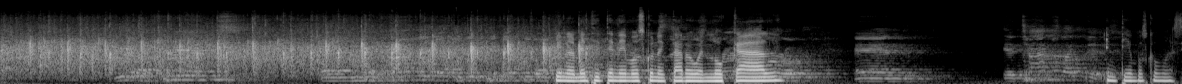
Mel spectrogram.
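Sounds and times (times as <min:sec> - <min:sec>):
audience applause: 0:00.0 - 0:06.5
voices and faint shouts of cheering: 0:00.0 - 0:06.8
speech: 0:05.6 - 0:08.0, 0:11.2 - 0:11.8.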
